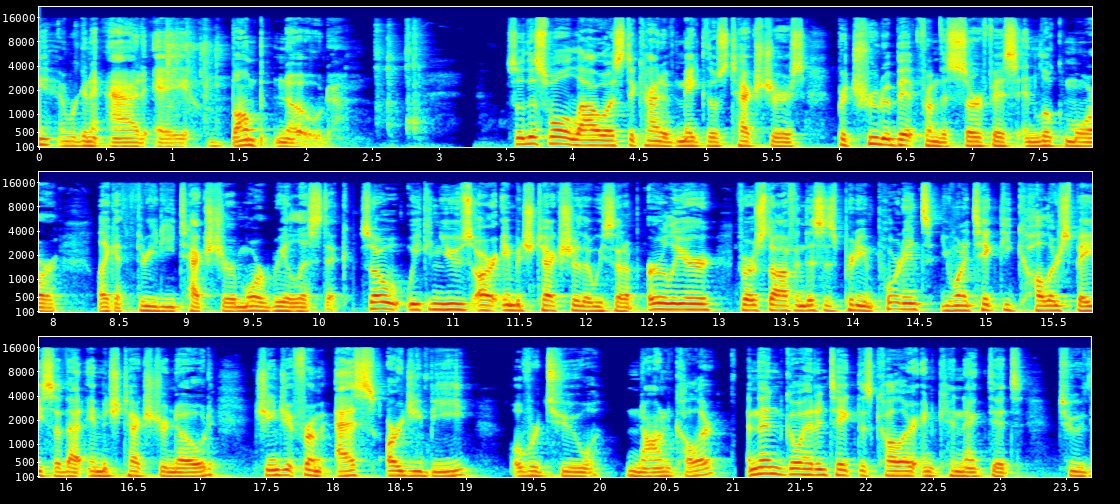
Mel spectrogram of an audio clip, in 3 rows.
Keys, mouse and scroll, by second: 5.4-7.2 scroll up 4, 7.2-8.1 scroll up 2, 8.1 middle click, 8.7-9.0 scroll up 2, 9.0-9.9 scroll down 1, 9.9 middle click, 10.2 click, 10.2-10.7 scroll down 2, 10.7 middle click, 11.4 click, 12.5 middle click, 13.2-14.2 scroll up 2, 14.4 middle click, 14.8 scroll up 1, 15.5 middle click, 18.6-21.0 drag, 21.0 middle click, 21.0 scroll down 2, 22.0-23.6 drag.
